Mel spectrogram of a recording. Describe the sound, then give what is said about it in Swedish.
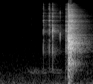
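A beer, a Beavertown Gamma Ray American Pale Ale, being opened: a few small metallic clicks, then a sharp, bright pop followed by a short fizzing hiss that fades out. No one speaks. “Ska jag öppna en öl här.”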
